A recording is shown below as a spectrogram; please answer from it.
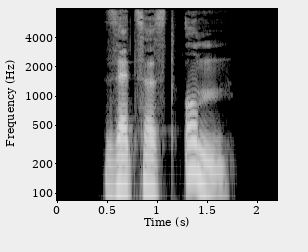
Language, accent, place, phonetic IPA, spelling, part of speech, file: German, Germany, Berlin, [ˌzɛt͡səst ˈʊm], setzest um, verb, De-setzest um.ogg
- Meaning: second-person singular subjunctive I of umsetzen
